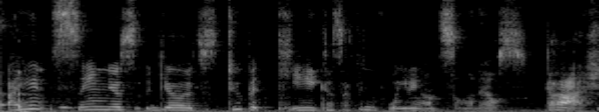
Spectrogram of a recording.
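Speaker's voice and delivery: annoyed, huffing, irritated character voice. Voicing a character who huffs at being asked about a key: huffy, annoyed character voice. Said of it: "This guy just kind of huffs and says".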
